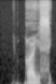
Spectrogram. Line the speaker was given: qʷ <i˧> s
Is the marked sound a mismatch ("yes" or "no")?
no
